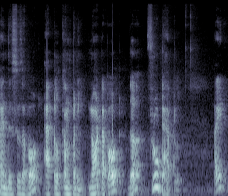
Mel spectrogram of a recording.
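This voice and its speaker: A man at a moderate pace with lively intonation. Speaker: tech educator / channel host. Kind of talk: tutorial. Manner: hesitant, many fillers.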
